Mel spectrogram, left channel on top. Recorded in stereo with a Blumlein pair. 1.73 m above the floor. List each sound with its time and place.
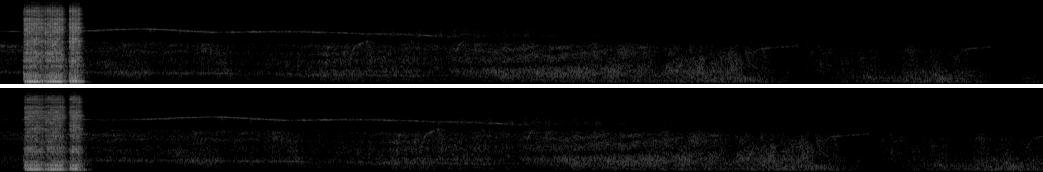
0.2 s a drill: 55° left, 1.3 m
